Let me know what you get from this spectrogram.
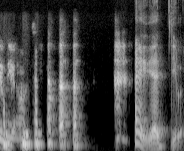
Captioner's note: laughs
